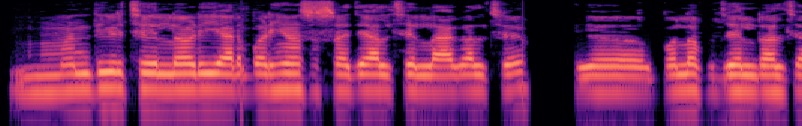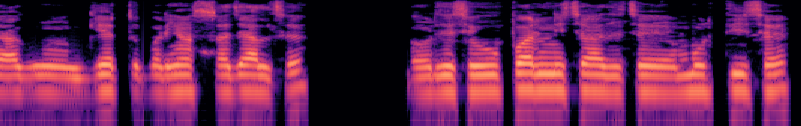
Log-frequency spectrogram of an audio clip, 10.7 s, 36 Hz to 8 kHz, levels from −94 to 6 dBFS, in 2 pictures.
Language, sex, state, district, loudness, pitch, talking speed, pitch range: Maithili, male, Bihar, Madhepura, -20 LUFS, 160 Hz, 185 wpm, 155-170 Hz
